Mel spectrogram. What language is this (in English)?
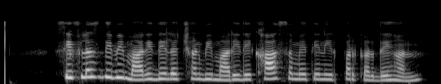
Punjabi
